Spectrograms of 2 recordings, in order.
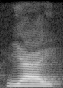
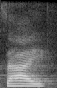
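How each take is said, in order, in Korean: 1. 남부 베트남식 억양으로 발음됩니다. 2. 북부 베트남식 억양으로 발음됩니다. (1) "남부식 발음 시작해 보도록 할게요" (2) "북부 중심 발음 방식은 여기까지고요"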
